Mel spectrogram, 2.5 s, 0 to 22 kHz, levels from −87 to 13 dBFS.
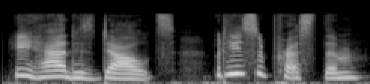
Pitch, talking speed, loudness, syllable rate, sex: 255 Hz, 195 wpm, -15 LUFS, 4.7 syllables/s, female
